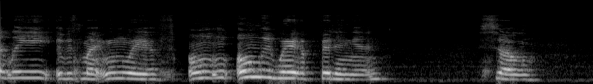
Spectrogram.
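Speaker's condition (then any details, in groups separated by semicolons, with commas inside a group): Cerebral palsy; from birth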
